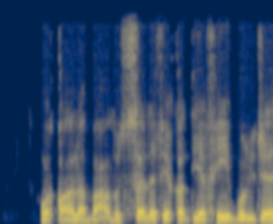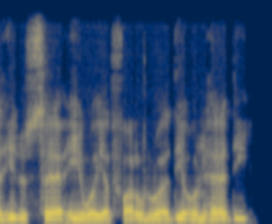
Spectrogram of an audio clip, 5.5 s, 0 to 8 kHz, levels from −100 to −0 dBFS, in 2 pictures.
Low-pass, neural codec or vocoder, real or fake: 7.2 kHz; codec, 16 kHz, 4.8 kbps, FACodec; fake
